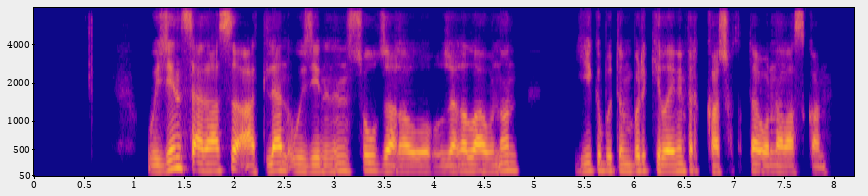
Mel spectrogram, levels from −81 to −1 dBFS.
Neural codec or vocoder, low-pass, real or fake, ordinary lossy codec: codec, 16 kHz, 0.9 kbps, LongCat-Audio-Codec; none; fake; none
